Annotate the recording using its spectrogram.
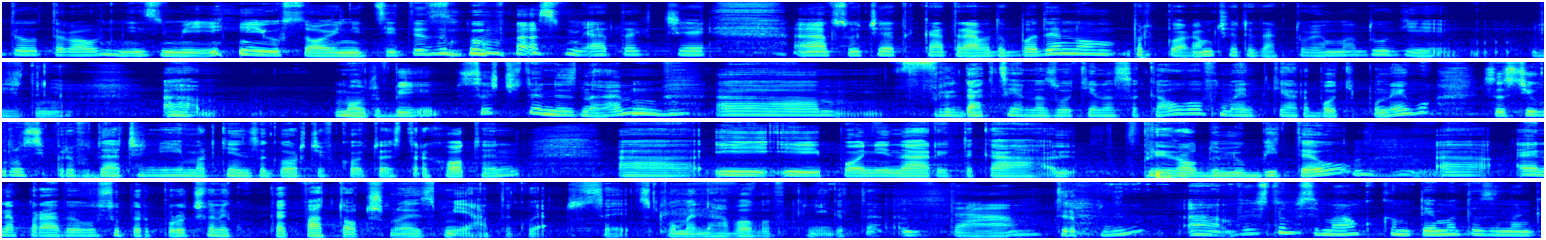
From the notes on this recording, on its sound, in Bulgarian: Записахме този епизод от гардероба на НДК. По време на Коледния панаир на книгата, официално известен като Софийски международен панаир на книгата.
